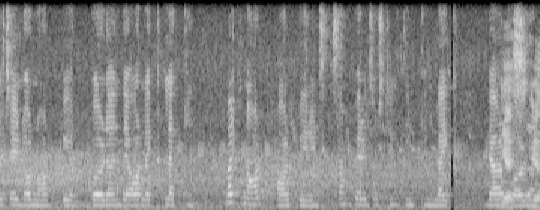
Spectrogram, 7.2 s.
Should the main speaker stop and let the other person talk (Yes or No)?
Yes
